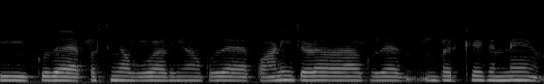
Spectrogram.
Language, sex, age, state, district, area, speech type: Dogri, female, 30-45, Jammu and Kashmir, Reasi, rural, spontaneous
